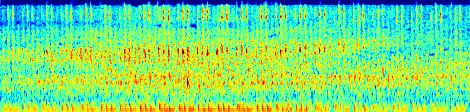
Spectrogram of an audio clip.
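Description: An old farm tractor with a rebuilt front loader bucket idles nearby, its engine chugging in a steady, rapid low-pitched rhythm with a mechanical rattle and no voices.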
